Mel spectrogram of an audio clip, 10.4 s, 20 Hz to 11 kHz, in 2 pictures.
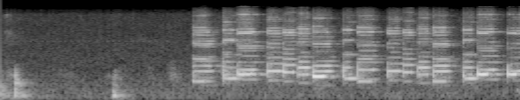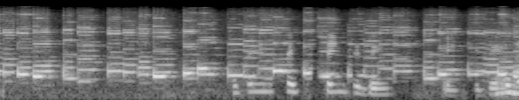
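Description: After a brief quiet moment, a phone ringtone starts: a loud, bright 8-bit chiptune melody of quick stepped notes that plays continuously in a bouncy retro theme-song rhythm.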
